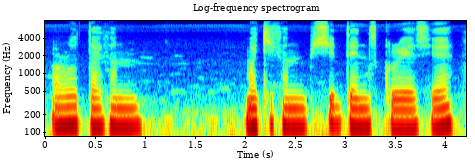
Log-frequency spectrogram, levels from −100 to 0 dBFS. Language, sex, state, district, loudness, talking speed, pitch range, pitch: Nagamese, male, Nagaland, Kohima, -14 LUFS, 130 wpm, 120-130 Hz, 125 Hz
